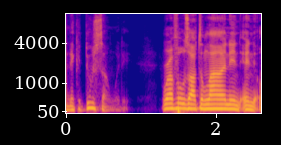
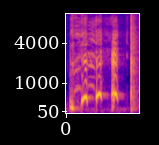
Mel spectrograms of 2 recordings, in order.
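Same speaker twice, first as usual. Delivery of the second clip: very high, giggly cackle; laughing. Real, not acted. Podcaster cracking up after a basketball rant, laughing. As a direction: crack up at your own riff.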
